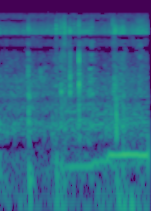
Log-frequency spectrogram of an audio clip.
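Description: Cows on a rural pasture mooing: a low, drawn-out moo that rises in pitch and swells near the end, with scattered rustling and outdoor noise around it and no speech.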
